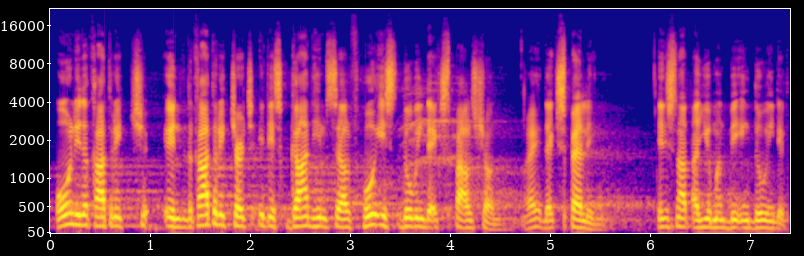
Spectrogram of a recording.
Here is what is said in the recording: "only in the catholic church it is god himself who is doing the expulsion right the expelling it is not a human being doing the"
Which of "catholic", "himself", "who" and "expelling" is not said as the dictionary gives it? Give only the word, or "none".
catholic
